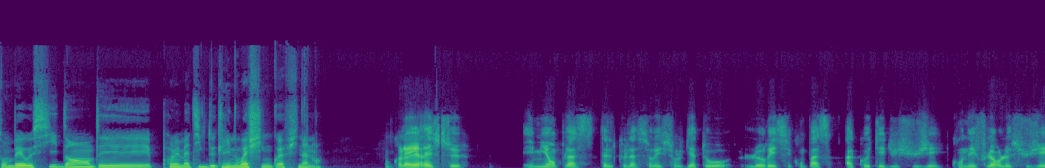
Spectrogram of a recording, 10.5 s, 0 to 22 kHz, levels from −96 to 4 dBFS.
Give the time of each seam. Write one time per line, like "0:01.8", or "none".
0:09.5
